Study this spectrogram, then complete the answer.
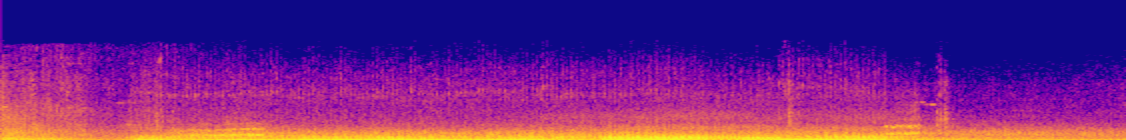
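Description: A car engine revs and hums as the car drives off.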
